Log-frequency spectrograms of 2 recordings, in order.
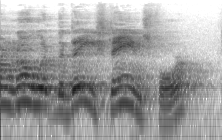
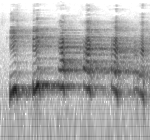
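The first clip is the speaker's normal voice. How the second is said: high cackle; 11 semitones higher than usual. Real, not acted. Laughs at his own joke.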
